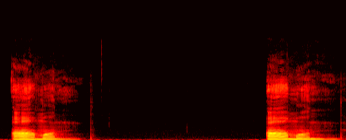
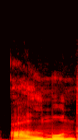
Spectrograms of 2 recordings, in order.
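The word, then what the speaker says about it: almond: 뭐 오는 어 얘는 느 튀는 득 그래서 아몬 암은 라고 발음합니다 뜻은 견과류 아몬드 가 되겠구요 발음을 알몬드 라고 발음하지 않습니다 h 는 크 깨어있는 개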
